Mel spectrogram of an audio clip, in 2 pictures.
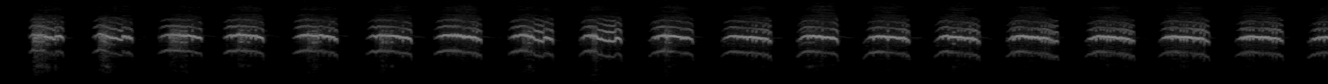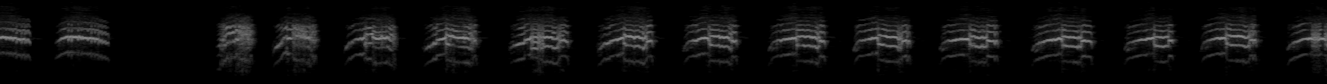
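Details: Eastern cottontail distress call used as a predator lure for hunting fox, jackal, wildcat, marten and wolf: loud, strained squealing cries repeated nearly twice a second in a long steady series, briefly pausing before resuming with rougher, wavering notes.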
